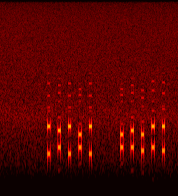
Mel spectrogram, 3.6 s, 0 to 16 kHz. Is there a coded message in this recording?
Yes: DTMF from 0.9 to 3.3 s, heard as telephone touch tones, dialled by machine, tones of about 60 ms. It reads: 38373 78496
